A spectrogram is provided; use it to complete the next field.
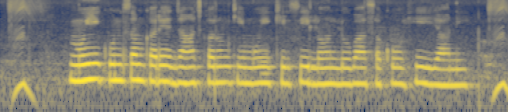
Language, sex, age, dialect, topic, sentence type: Magahi, female, 18-24, Northeastern/Surjapuri, banking, question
